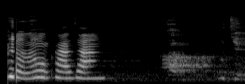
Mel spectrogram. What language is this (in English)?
Chinese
